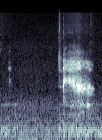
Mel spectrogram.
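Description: Near silence, then a little over a second in a brief, faint intake of breath by a woman just before she resumes speaking.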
